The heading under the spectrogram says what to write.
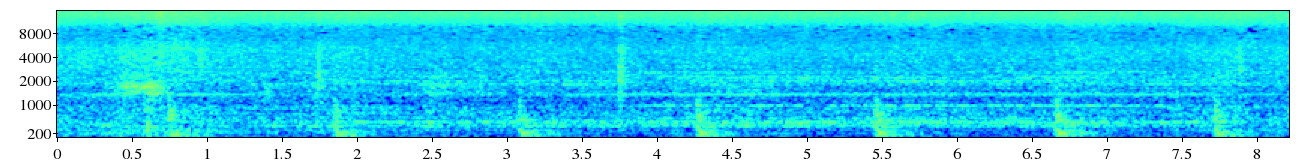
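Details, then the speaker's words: House plumbing with newly installed water heater and thermal expansion unit: dull single knocks about every 1.2 seconds while hot or cold water runs; source unknown. "Hear that knocking sound? I'm running the water. That happens when I run cold or hot water."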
